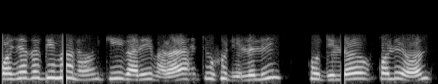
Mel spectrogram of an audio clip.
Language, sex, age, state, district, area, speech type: Assamese, female, 45-60, Assam, Darrang, rural, conversation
